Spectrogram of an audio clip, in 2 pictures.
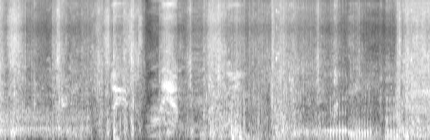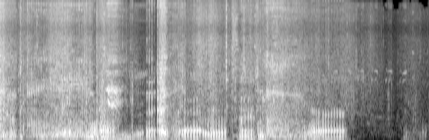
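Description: A tiger growls.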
